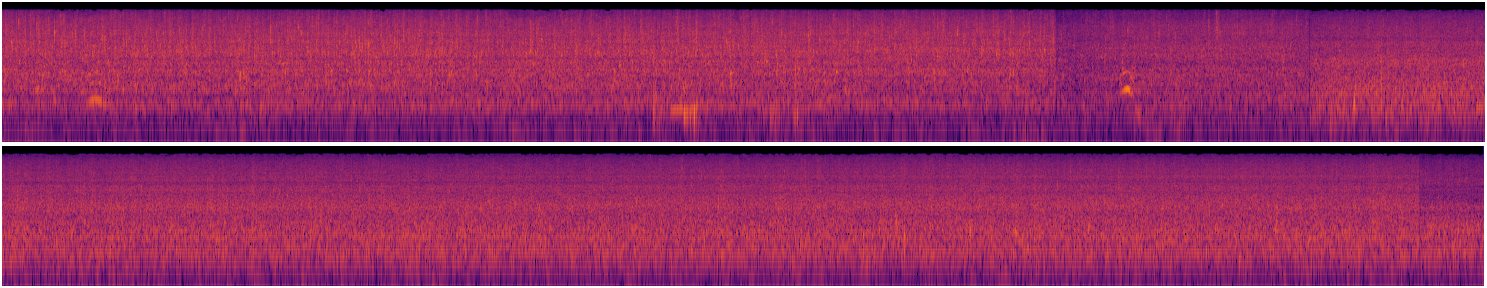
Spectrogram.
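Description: Stream water running and splashing over rocks, a steady rushing hiss. The sound drops and changes about ten seconds in, then settles into a steadier flow from about thirteen seconds, with one brief sharp sound just after eleven seconds.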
